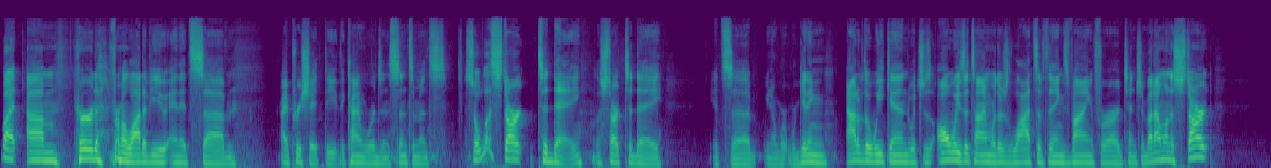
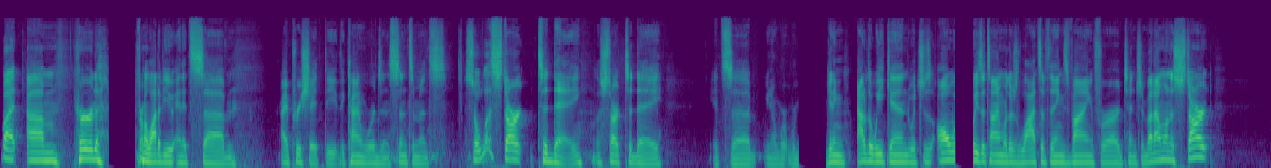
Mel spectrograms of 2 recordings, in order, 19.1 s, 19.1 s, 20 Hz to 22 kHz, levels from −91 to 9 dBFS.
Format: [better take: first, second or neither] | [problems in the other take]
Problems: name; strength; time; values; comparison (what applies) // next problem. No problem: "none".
first | audio freezing; at 1.5 s, at 12 s and at 14 s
